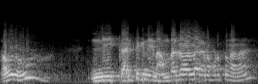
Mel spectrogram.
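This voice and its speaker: Casting: a playful, self-deprecating husband, quick and high, on a dull vintage soundtrack. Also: male voice, fairly even intonation, a bit bright. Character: self-mocking plain-looking husband. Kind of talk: 1970s Telugu film dialogue. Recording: muffled old film soundtrack.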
